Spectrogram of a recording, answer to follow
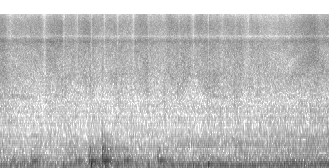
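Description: Chalkboard duster rubbing across a chalkboard, wiping off chalk writing, with a few light knocks about two and four seconds in.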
